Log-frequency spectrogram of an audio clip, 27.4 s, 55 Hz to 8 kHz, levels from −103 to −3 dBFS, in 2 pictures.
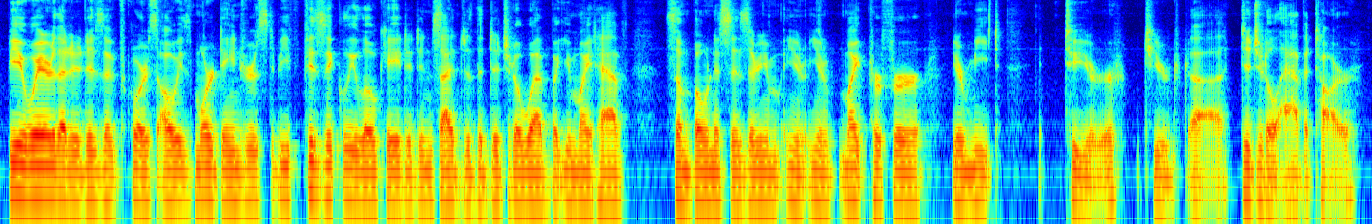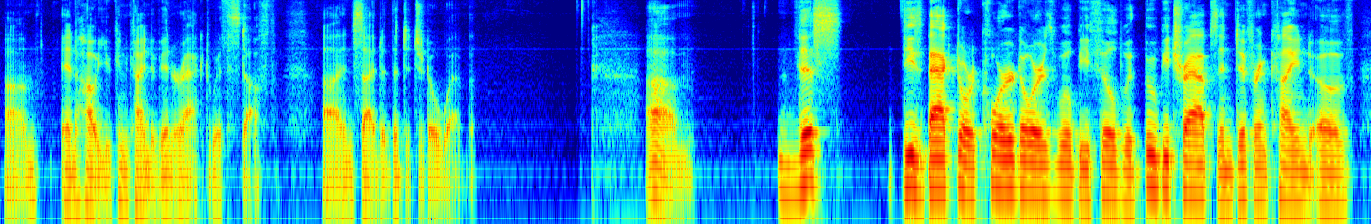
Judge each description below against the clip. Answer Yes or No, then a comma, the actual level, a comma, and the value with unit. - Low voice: Yes, very low, 95 Hz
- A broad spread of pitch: No, average, 2.9 semitones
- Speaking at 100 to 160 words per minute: Yes, average, 155 wpm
